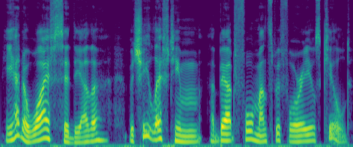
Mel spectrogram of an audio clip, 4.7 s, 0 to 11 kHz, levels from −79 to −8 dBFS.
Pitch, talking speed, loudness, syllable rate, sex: 150 Hz, 230 wpm, -17 LUFS, 5.4 syllables/s, male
